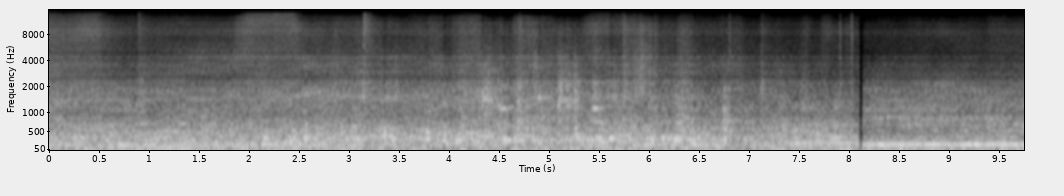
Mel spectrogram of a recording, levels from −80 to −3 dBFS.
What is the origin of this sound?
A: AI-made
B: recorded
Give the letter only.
A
